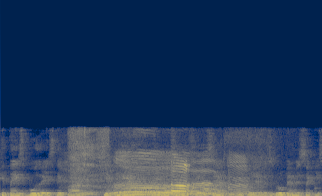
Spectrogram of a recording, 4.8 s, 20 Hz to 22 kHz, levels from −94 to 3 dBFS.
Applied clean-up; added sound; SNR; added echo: none; Gasp; -3 dB; reverberation time 0.5 s.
